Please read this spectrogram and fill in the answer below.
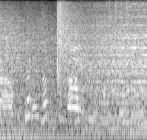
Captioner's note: cheering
